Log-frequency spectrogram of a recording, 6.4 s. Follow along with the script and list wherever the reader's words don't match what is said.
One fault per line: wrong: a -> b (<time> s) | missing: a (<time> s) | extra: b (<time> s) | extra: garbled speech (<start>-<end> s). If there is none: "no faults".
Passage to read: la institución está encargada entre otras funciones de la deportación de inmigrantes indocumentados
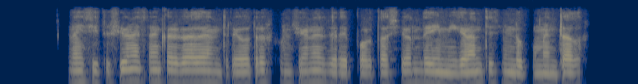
missing: la (3.4 s)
